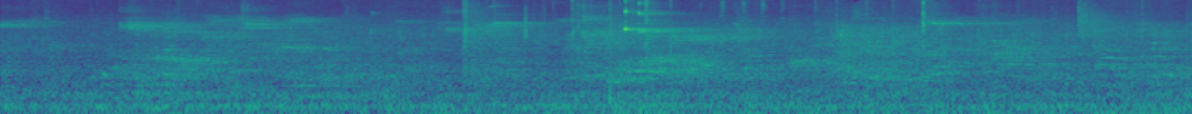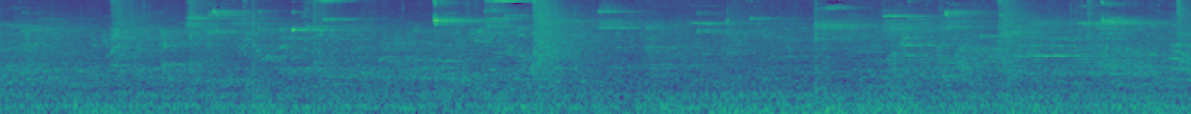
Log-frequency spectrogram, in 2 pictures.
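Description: Sneakers squeak sharply on the hall floor.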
